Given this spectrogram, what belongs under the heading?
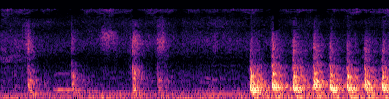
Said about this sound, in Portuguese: Eu vou bater na porta. Deve ser aqui.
